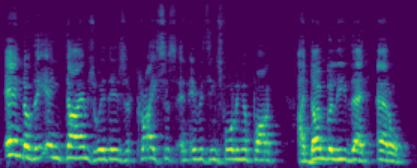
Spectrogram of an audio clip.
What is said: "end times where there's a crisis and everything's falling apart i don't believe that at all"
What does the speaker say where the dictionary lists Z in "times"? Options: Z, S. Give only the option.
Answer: Z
